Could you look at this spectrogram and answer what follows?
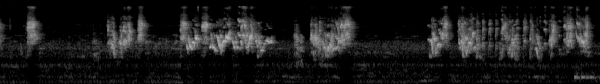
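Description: A flock of budgerigars chirping and chattering in short bursts of quick high chirps, with brief pauses between the bursts.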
